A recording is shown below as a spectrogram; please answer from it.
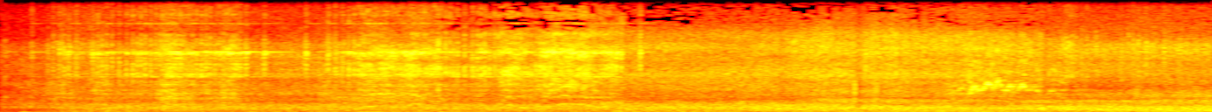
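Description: On a beach at night, a fishing reel clicks and ratchets as the rod is pumped and line is wound in against a hooked gummy shark. The mechanical winding sits under steady surf and wind rumble.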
